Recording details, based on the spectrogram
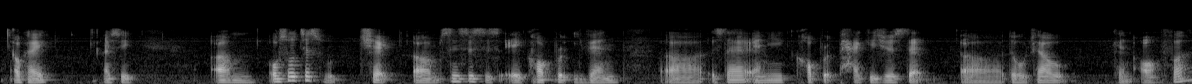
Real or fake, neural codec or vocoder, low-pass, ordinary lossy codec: real; none; 5.4 kHz; none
